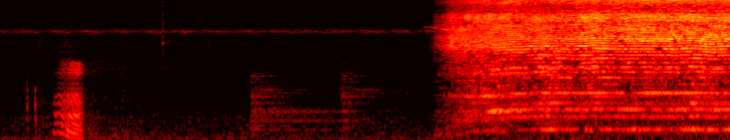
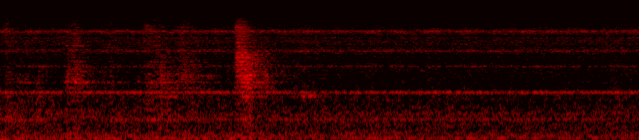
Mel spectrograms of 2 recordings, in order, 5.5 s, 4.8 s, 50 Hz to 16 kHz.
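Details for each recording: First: MIG welding on a trailer main frame repair: harsh, crackling hiss that sputters and spits unevenly instead of frying smoothly; welder suspects poor prep, arc not making contact through paint; poor-contact arc spitting. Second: Trailer frame MIG weld after wire feed was turned up to 54: even, continuous frying sizzle with no pops or breaks, arc running smoothly, with some reverb through the pipe.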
